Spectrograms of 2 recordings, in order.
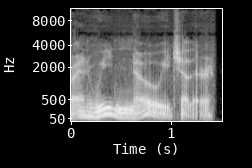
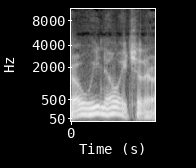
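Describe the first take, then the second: First: "know" drawn out, loaded with innuendo; suggestive stress on KNOW. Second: Said in the usual way. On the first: Retold or imitated. Two characters hint at a relationship, suggestive weight on "know". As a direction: stretch "know" to hint at intimacy. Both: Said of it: "knows people in that way".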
